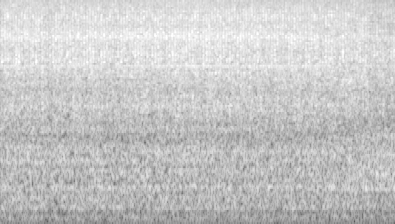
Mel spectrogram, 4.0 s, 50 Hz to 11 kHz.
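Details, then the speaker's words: 1988 Monte Carlo SS at a salvage auction, running after a jump-start. It gives a steady, even idle with no knocks, misses or ticks; the engine sounds healthy. "all right she sounds good right it does it sounds very healthy very healthy"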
